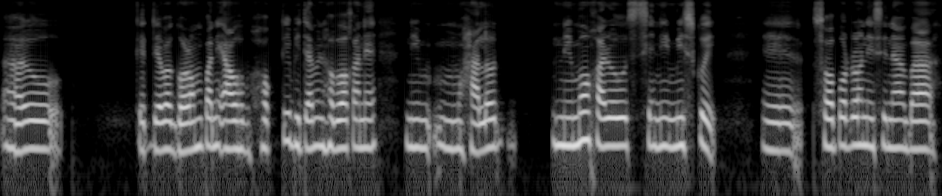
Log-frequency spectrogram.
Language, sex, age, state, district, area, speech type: Assamese, female, 30-45, Assam, Sivasagar, rural, spontaneous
